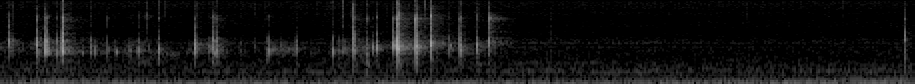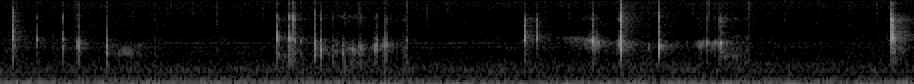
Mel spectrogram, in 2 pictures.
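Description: Long nails tap on the glass sides of a small, thick glass gel-liner jar with a black lid and dark product inside, held in the hands. Quiet, bright, clicky taps come in quick clusters with brief pauses between them. Each tap dies away almost instantly, leaving no ring.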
